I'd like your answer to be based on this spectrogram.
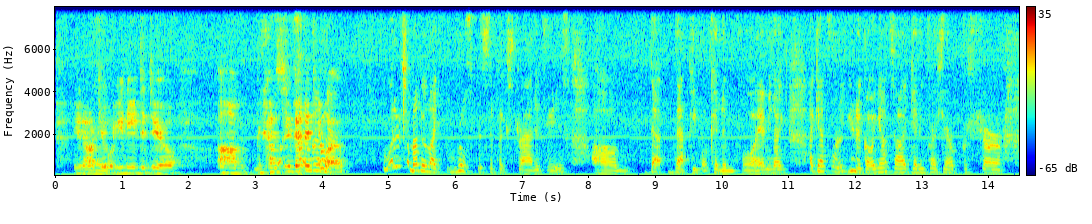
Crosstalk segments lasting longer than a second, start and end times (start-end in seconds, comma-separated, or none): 3.0-4.3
